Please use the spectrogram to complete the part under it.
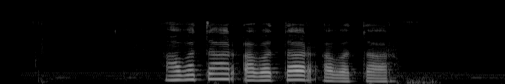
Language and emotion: Russian, neutral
